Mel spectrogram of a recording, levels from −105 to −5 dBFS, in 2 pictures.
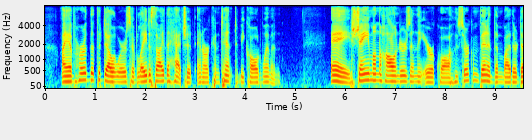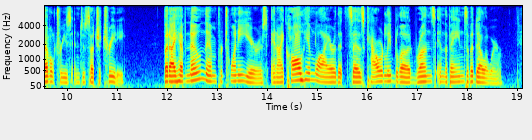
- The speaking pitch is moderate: Yes, medium, 155 Hz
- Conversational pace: Yes, average, 185 wpm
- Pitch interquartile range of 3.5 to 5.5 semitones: No, average, 3.1 semitones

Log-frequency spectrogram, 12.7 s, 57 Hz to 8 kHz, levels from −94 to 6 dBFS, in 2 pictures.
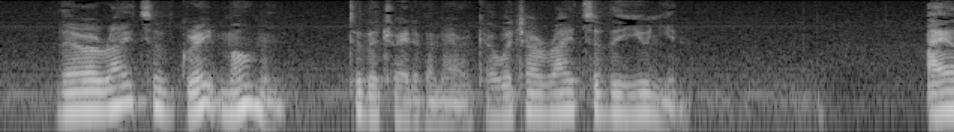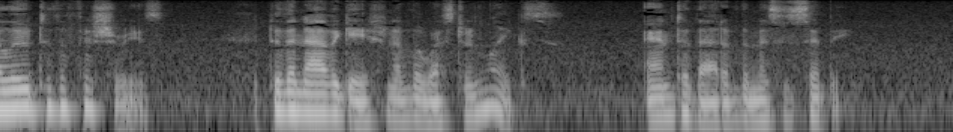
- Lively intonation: No, average, 5.0 semitones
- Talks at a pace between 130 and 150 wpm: No, average, 165 wpm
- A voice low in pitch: Yes, low, 120 Hz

